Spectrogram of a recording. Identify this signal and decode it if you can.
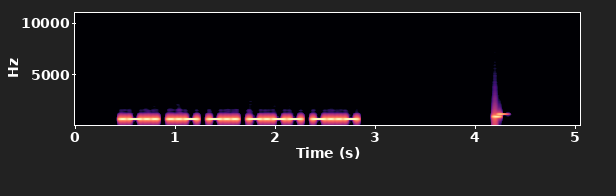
Morse code, heard as a keyed tone, about 30 wpm, 700 Hz. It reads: LUDYX
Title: Code Groups - 5 Letters - 30wpm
